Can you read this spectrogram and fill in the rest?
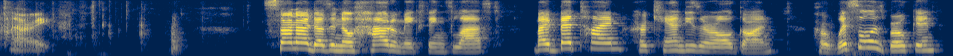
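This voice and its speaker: Bright, slow-paced woman reading to children. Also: fairly high pitch. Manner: expressive, simple questions addressed to children. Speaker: children's story time host. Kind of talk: storybook read-aloud with asides to young listeners.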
